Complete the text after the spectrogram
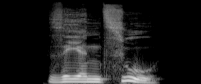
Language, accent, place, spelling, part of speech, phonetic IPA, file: German, Germany, Berlin, sehen zu, verb, [ˌzeːən ˈt͡suː], De-sehen zu.ogg
- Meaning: inflection of zusehen: 1. first/third-person plural present 2. first/third-person plural subjunctive I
